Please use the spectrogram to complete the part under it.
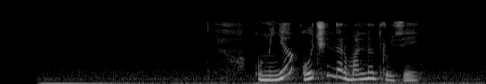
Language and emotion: Russian, positive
